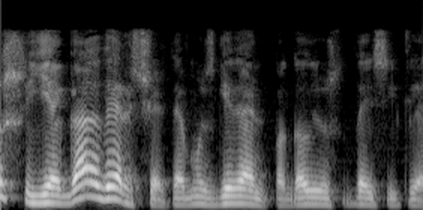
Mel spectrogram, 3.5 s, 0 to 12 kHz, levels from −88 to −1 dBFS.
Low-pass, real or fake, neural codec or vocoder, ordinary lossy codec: 7.2 kHz; real; none; MP3, 48 kbps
